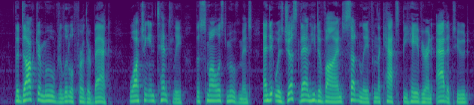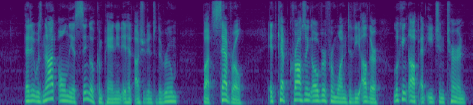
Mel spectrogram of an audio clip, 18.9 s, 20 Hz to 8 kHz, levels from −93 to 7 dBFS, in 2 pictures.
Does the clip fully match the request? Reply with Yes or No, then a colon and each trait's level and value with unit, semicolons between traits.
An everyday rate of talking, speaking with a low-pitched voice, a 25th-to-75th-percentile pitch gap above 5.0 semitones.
Yes: average, 180 wpm; low, 125 Hz; wide, 5.5 semitones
